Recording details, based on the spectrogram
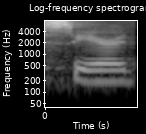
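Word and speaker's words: Ciara: hello could you please state your name and spell it for the record um my name is Sierra c i a r a last name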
